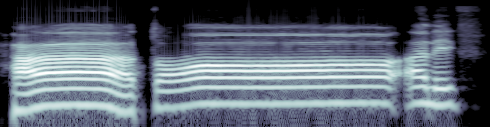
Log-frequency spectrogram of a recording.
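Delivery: হা and ত drawn out long, আলিফ left short; one-alif stretch. Shown as a demonstration. Teacher models letters for students to repeat, stretched then short. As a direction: hold হা, then ত, and say আলিফ without any stretch. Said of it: "হা এক আলিফ টান".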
